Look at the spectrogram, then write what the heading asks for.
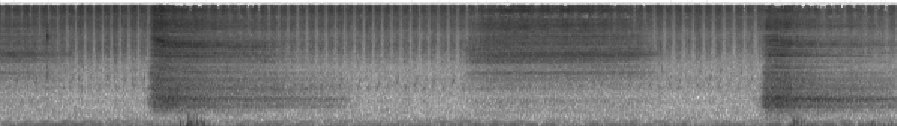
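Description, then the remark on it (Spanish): Deep, slow breaths during a guided breathing exercise rise and fall in a steady rhythm, three long airy swells, with a faint rustle between them and no talking. “Suelta las manos, colócalas en forma de oración y frótalas. Seguimos respirando.”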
